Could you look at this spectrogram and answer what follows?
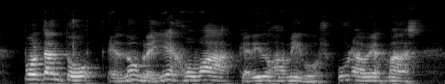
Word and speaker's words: Jehová: nos muestra hasta la saciedad que y a Jehová es la pronunciación correcta de nombre divino esto nos muestra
